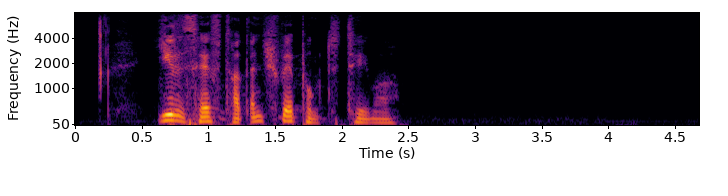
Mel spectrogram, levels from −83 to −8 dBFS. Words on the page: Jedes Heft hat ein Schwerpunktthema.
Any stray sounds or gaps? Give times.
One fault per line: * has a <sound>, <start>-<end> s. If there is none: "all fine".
all fine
